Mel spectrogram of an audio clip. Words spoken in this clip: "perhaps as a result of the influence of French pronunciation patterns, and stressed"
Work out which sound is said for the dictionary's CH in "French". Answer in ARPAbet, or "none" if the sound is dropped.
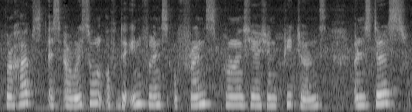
S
